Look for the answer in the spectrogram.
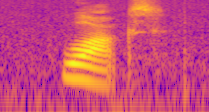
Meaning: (noun) plural of walk; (verb) third-person singular simple present indicative of walk
- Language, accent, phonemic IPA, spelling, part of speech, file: English, US, /wɔks/, walks, noun / verb, En-us-walks.ogg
